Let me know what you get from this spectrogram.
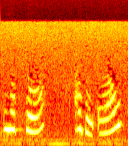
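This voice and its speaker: A tiny, earnest girl who believes she is a fairy queen. The voice is extremely high and matter-of-fact about magic. It comes through a muffled old radio comedy recording with clear noise. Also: extremely slow, full character voice. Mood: earnest make-believe. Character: imaginative little girl playing fairy queen. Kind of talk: 1940s radio comedy acting.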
